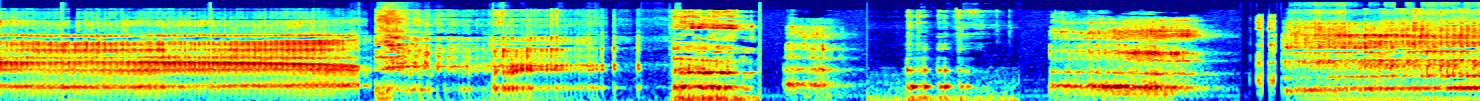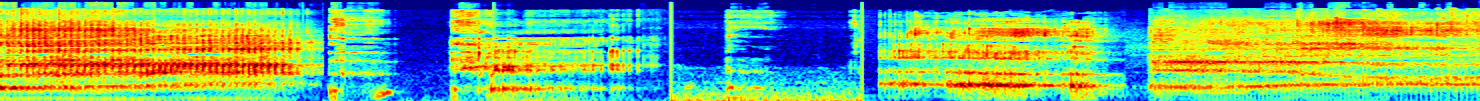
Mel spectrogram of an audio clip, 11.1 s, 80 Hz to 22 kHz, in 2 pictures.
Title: Burping Compilation August 2023 #3 | RBC (Reupload)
